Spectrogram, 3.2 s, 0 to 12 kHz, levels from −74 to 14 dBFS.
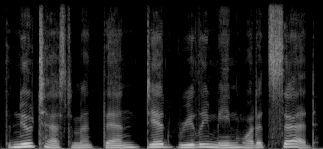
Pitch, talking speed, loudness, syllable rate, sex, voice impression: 185 Hz, 185 wpm, -18 LUFS, 4.3 syllables/s, female, feminine, adult-like, slightly relaxed, bright, slightly raspy, intellectual, friendly, slightly lively, kind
